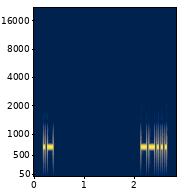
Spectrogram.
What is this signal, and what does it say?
Morse code, heard as a keyed tone, about 31 wpm, spaced as for 5 wpm, 700 Hz. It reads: A7
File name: Lesson 36d - BT - Two Characters 30wpm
